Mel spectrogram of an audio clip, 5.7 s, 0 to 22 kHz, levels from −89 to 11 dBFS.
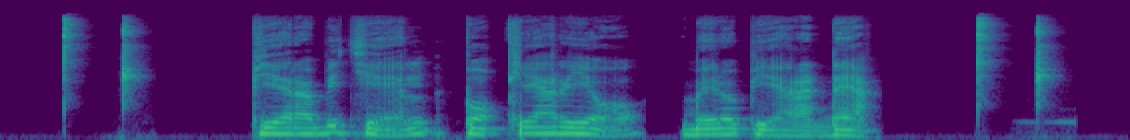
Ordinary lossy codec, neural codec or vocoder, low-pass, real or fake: Opus, 64 kbps; none; 14.4 kHz; real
